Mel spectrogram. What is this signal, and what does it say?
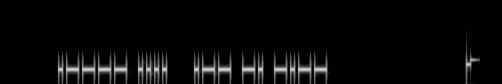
Morse code, heard as a keyed tone, about 28 wpm, 700 Hz. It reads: 1H WNY
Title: Winter Field Day Exchanges Encore 30wpm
